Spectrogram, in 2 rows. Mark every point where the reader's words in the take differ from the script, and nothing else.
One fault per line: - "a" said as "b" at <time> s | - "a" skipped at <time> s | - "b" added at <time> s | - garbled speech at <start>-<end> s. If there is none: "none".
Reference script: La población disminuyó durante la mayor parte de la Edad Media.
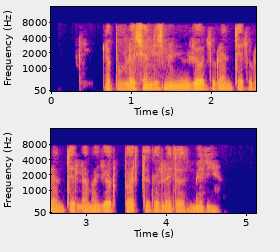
- "durante" added at 2.4 s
